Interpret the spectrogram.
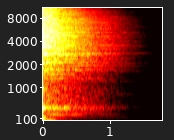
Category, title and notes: Instrument samples > Percussion
crash bass XWR 12
Old crashfiles low-pitched, merged and shrunk in length.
